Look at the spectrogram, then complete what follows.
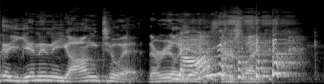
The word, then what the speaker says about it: yang: Isn't it yang? No, well, I think it's supposed to be pronounced yang, I believe. Oh. Like Chinese pronunciation.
